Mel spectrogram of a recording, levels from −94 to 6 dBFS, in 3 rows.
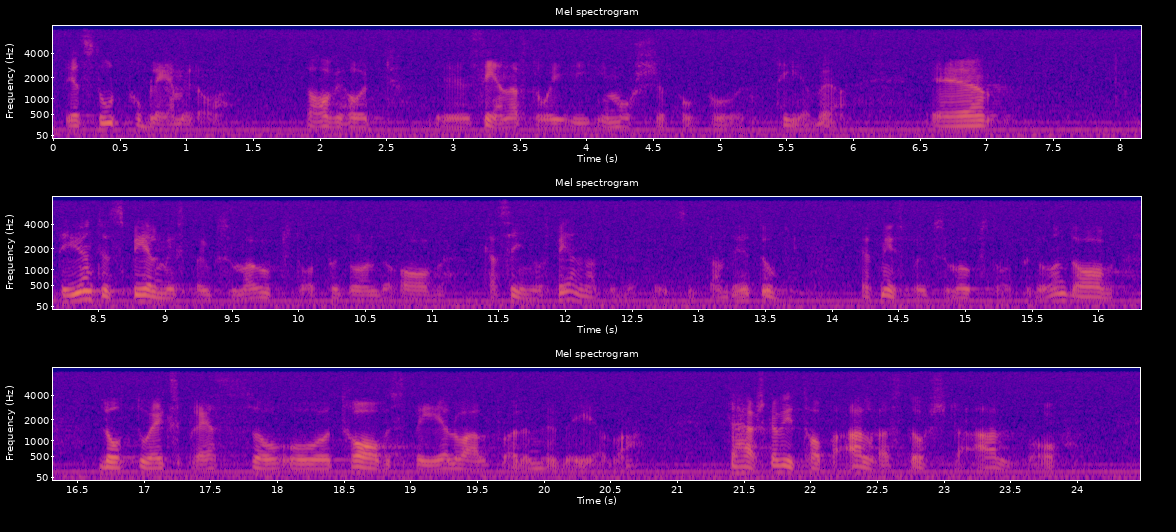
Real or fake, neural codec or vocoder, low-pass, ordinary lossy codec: real; none; 7.2 kHz; AAC, 48 kbps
